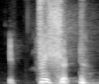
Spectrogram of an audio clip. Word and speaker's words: efficient: pronounce take this word efficient efficient efficient where am I stressing efficient it is not efficient it is efficient what is the actual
